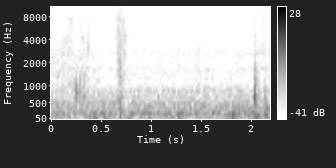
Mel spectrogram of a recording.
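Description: Sliding paper trimmer and cardstock being handled, with its cutting arm lifted and the sheet repositioned: two light clicks in the first second and another near the end, over a low steady hum.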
